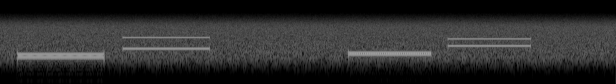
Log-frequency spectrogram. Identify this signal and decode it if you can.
Aircraft SELCAL, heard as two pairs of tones, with radio hiss. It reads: AC-GR CD-JQ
